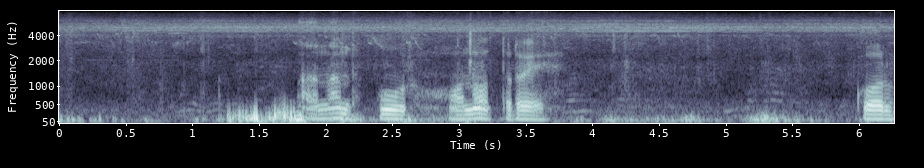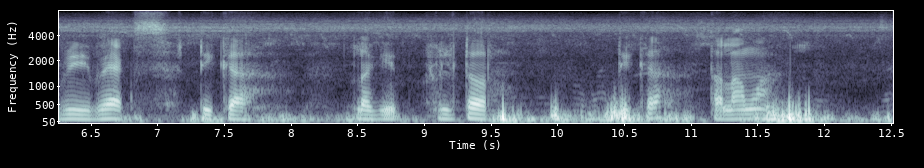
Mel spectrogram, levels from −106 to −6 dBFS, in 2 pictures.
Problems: constant background noise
